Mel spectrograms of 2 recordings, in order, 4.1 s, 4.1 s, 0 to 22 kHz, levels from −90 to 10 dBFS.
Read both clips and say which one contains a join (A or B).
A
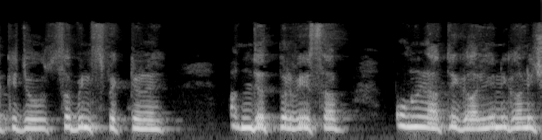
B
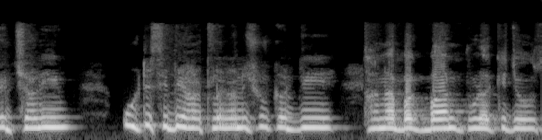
B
